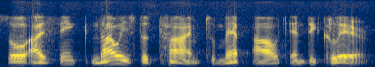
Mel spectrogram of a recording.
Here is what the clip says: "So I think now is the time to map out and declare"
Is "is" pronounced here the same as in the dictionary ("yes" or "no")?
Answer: no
